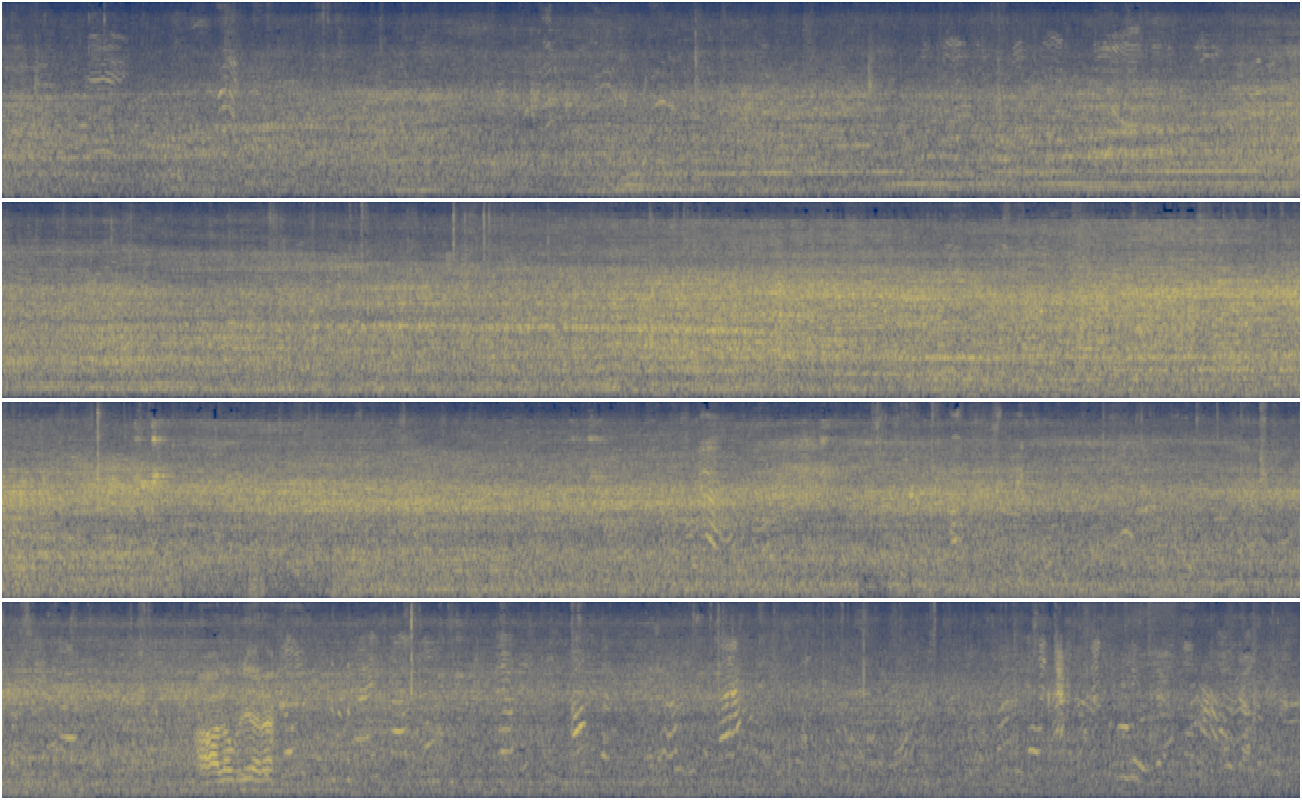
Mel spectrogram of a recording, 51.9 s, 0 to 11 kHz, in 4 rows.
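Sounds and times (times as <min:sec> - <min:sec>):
crowd chatter: 0:00.0 - 0:51.9.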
